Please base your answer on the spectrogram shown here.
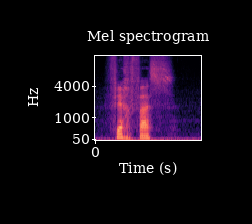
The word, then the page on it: faire face: /fɛʁ fas/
